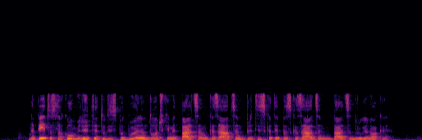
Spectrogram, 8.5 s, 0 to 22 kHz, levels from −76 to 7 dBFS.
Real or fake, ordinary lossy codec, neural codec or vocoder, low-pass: real; none; none; 7.2 kHz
